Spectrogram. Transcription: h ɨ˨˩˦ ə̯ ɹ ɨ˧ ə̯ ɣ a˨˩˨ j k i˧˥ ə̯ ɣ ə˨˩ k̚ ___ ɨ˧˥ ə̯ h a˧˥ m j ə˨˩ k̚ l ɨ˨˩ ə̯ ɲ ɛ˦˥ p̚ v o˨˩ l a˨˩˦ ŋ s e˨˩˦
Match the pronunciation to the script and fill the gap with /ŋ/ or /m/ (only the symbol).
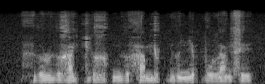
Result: ŋ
